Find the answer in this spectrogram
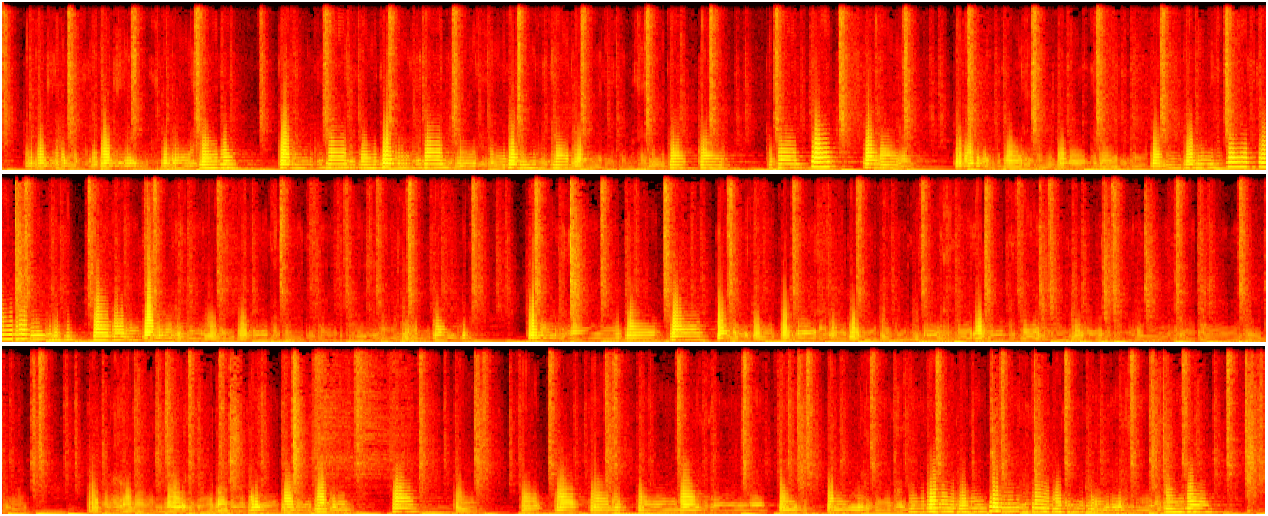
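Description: Jazz trombone solo in phrases, accompanied by upright bass and a drum kit with cymbals ticking steadily.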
